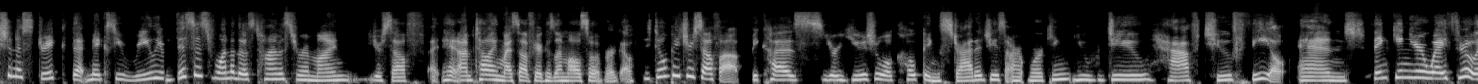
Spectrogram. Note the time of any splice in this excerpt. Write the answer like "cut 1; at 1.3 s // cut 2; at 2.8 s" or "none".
cut 1; at 1.6 s // cut 2; at 11.0 s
